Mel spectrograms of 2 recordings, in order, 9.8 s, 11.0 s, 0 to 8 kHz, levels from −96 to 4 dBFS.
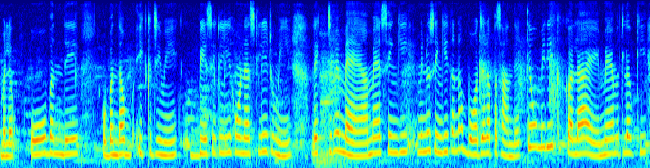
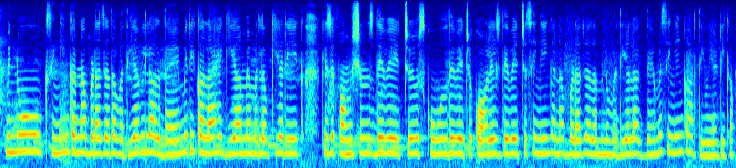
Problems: constant background noise, continuous background conversations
